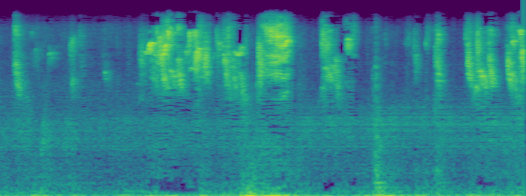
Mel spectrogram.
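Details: Window-feeder sparrows produce sharp, high chirps that start sparse and grow into busy clusters, with occasional soft knocks from the feeder.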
